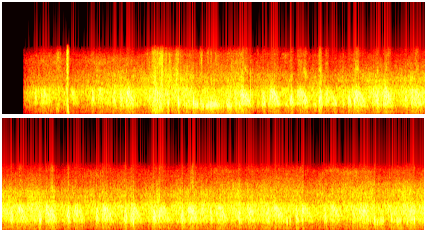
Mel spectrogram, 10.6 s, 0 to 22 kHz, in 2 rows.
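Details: Fetal heartbeat at 12 weeks 3 days of pregnancy, heard through a Doppler; rapid whooshing beats around 165 per minute.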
